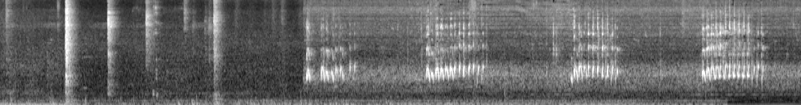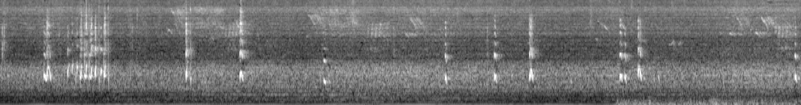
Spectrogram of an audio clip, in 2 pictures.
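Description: Birds calling: a few loud calls about a second long, then shorter chirps every second or two.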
